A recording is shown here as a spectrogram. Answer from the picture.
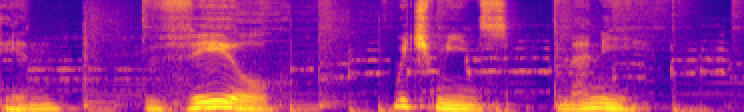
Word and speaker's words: veel: v v like in Veil which means many in Dutch the V is pronounced quite close to the f Way the letter way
